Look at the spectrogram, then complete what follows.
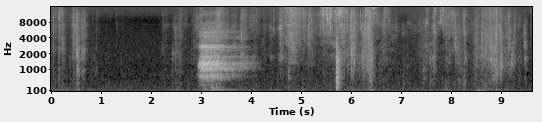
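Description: A woman weeping quietly: sniffles and shaky breaths, the loudest about three seconds in, with soft paper rustling.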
